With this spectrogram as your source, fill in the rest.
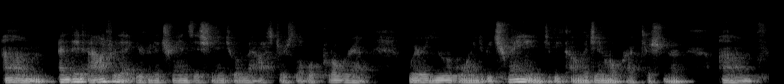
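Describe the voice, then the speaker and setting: The voice carries a dark, mellow tone and is somewhat breathy, with an American accent, ordinary pitch variation and a fairly quick pace. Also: man. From US Midwest, rural Missouri. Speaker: physician assistant student. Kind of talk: interview.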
